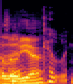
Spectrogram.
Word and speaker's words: Kaluuya: Kaluuya? – Yes.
